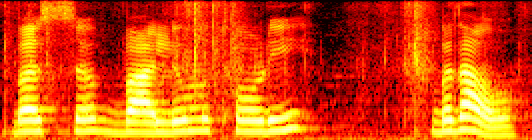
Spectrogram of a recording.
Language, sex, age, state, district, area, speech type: Dogri, female, 30-45, Jammu and Kashmir, Udhampur, rural, read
